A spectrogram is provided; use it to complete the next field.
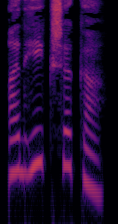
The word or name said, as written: ಅಧೀಕ್ಷಕ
